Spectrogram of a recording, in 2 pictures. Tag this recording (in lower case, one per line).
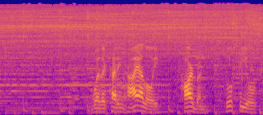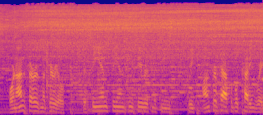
sawing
